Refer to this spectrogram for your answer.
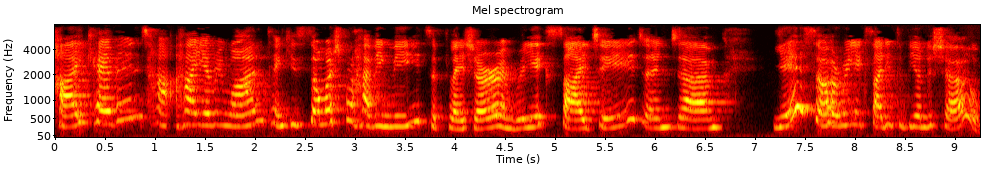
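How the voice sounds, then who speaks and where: With a French-Swiss accent, a woman speaks in a high pitch at a moderate pace, her intonation lively, while noticeable background noise sits behind her. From Switzerland. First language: French or Swiss German. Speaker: online entrepreneur, lifestyle coach. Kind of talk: podcast interview. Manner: animated.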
